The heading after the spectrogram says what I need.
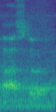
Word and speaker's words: Hosta: is Pastor it's spelled h-o-s-t-a like plant I have a ba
